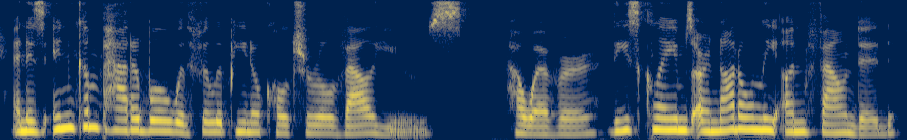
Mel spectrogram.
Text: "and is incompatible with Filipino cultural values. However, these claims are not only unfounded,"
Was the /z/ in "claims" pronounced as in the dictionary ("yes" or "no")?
yes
